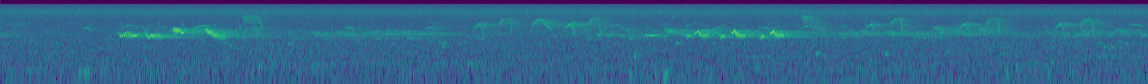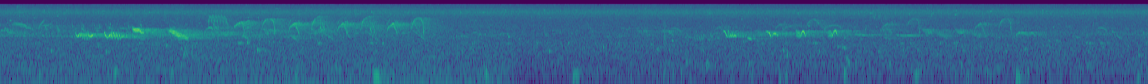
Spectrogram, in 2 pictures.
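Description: Birds calling in repeated phrases of rapid, high chattering notes, four louder bursts spaced several seconds apart with fainter calls between, over a steady background hiss.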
